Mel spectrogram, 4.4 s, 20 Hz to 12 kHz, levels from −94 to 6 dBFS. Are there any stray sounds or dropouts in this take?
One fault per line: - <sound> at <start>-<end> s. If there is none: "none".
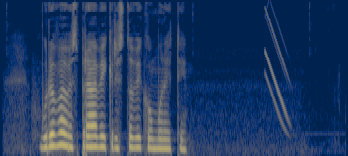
- chirp at 3.3-3.7 s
